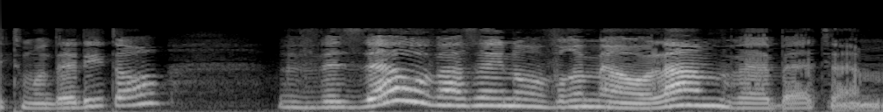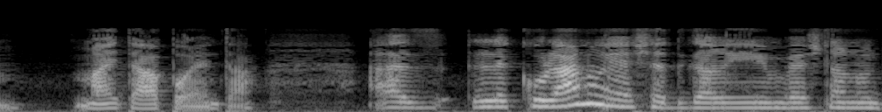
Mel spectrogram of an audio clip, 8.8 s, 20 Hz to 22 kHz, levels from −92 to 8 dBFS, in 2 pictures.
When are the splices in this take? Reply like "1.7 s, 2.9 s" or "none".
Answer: none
